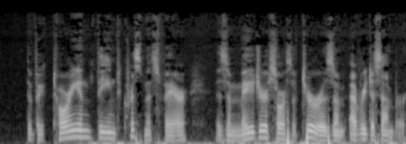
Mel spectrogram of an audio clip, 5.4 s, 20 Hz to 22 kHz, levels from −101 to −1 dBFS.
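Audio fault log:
1.69–1.71 s and 3.67–3.69 s, corrupt frame decoded: each event is a short glitch lasting about 22 ms, the span of what sounds like a single damaged compressed frame. Flipped bits scrambled that frame's gains and spectral codes, yet the decoder still played it, so energy appears at frequencies unrelated to the surrounding speech. The first glitch peaks around -30 dBFS; the second is noticeably louder, near -20 dBFS.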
